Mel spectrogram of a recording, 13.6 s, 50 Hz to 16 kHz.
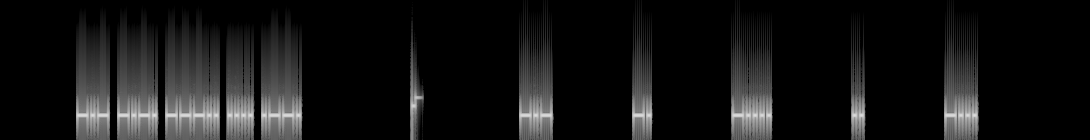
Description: Morse code, heard as a keyed tone, about 28 wpm, spaced as for 12 wpm, 700 Hz. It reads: KC8HP KN6IB
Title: USA Call Signs - 5 Characters - 8x Character Spacing - 28wpm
